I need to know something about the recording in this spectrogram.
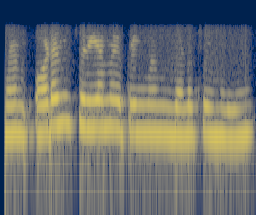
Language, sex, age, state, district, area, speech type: Tamil, female, 30-45, Tamil Nadu, Nilgiris, urban, conversation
